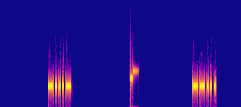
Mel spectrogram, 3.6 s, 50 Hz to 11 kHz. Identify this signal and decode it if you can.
Morse code, heard as a keyed tone, about 47 wpm, 700 Hz. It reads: <BT> 7
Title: Single Character (Letter:Number:Punctuation:Prosign) Alt 45wpm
